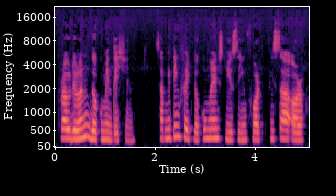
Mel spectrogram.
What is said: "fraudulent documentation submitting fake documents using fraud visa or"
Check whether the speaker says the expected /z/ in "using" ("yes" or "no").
no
